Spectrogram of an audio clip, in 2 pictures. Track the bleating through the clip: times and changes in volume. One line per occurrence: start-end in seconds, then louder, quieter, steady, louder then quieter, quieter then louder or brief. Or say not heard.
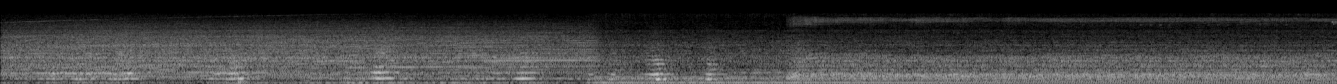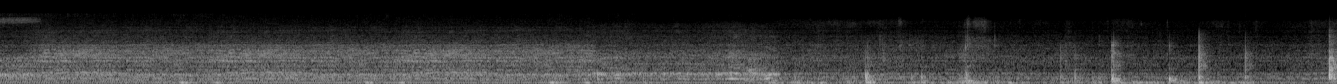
not heard.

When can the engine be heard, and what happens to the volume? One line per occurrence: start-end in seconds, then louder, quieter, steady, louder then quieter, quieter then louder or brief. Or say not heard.
0.0-26.7 quieter.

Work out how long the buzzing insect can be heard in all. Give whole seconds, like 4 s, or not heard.
27 s.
